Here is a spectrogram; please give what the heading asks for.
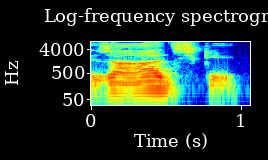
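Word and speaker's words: Zawadski: Um, a man by the name of Bob Zo or I'm gonna spell it. Z A W A D S K I Z Z Oski. Zahodsky died a year ago.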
